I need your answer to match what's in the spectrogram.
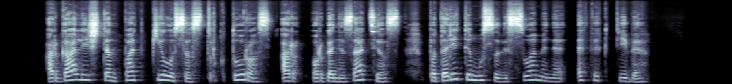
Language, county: Lithuanian, Panevėžys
